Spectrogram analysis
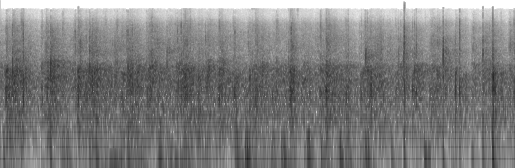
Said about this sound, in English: Well, let's give a round of applause to all our panelists tonight.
